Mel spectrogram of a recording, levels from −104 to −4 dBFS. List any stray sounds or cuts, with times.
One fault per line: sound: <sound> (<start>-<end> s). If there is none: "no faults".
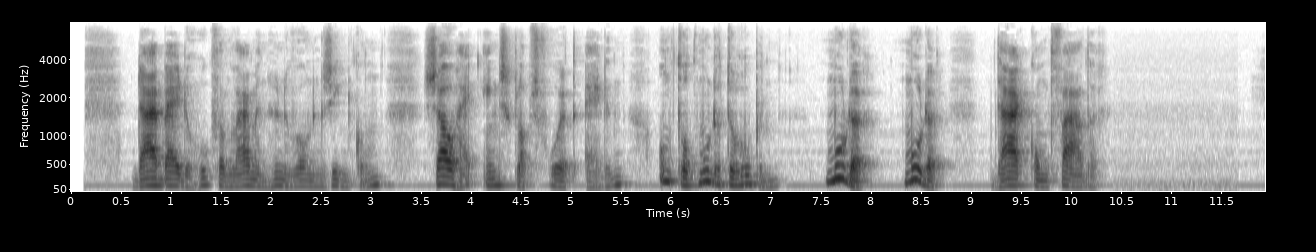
no faults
